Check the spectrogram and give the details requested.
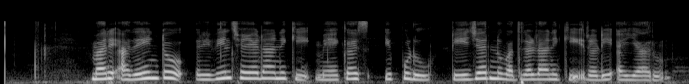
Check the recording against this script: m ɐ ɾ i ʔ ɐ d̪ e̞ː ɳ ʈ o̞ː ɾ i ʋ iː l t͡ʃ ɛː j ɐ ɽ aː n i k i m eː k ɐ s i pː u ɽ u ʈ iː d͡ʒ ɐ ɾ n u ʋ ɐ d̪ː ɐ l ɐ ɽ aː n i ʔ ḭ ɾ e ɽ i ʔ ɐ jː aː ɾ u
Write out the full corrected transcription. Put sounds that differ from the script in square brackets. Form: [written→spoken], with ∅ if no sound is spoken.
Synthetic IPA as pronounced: m ɐ ɾ i ʔ ɐ d̪ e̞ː ɳ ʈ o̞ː ɾ i ʋ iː l t͡ʃ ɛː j ɐ ɽ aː n i k i m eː k ɐ s i pː u ɽ u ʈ iː d͡ʒ ɐ ɾ n u ʋ ɐ [d̪ː→d̪] ɐ l ɐ ɽ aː n i [ʔ→k] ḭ ɾ e ɽ i ʔ ɐ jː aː ɾ u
